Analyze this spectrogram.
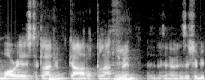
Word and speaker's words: Galadhrim: And if you basically upgrade your Galadhrim warriors to Galadhrim Guard or Galadhrim, as it should be pronounced, um their courage six.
